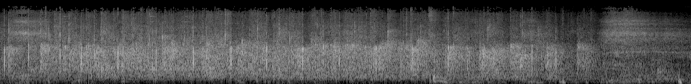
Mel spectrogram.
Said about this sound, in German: Herzlichen Applaus.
